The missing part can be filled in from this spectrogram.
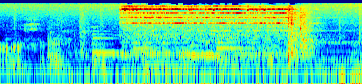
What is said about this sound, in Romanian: Telefonul. Da. Nu vrei să răspund?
